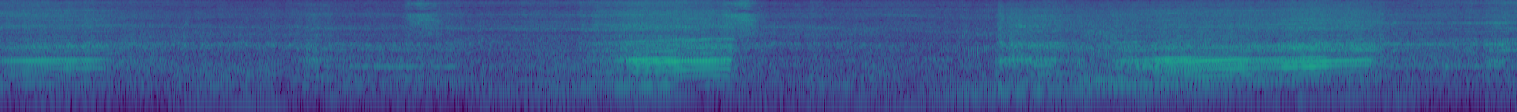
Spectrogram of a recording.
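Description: Motorcycle engine running under way, rising in pitch twice as it accelerates, about six seconds in and again about ten seconds in, the revs dropping off sharply after the first.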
